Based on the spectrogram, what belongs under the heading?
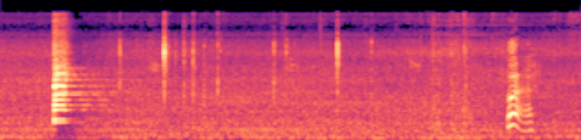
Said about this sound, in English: All right, guys, this is my first Waymo car. I'm gonna make it honk.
